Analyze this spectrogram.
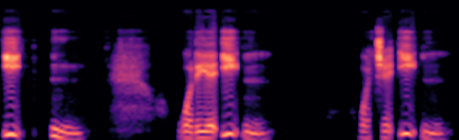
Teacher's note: now this T can disappear because you're saying eat and your tongue is in the T position, which is the same as the N position.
